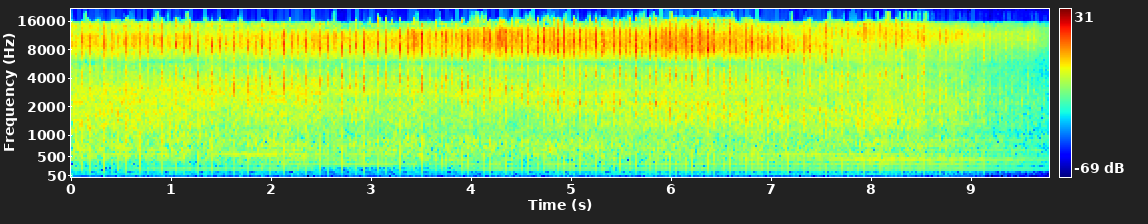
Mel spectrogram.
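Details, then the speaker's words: 1987 Briggs & Stratton 2-stroke 4 hp Super Bagger 21-inch mower: slow, even popping idle holding steady about ten seconds, no knock or rattle; normal healthy two-stroke idle. "i really do like the sound of it as well and being a briggs and stratton two-stroke that really is something"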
